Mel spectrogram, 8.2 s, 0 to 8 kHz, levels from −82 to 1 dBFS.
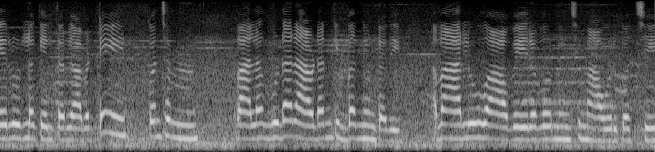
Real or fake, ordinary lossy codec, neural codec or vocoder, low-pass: real; none; none; none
